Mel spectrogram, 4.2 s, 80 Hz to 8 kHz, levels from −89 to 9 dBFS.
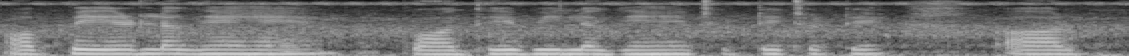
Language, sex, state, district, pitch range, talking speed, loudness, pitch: Hindi, female, Uttar Pradesh, Lucknow, 130-215 Hz, 155 wpm, -15 LUFS, 205 Hz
